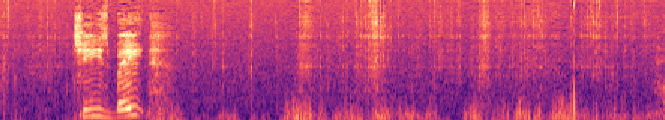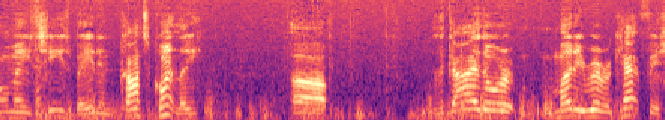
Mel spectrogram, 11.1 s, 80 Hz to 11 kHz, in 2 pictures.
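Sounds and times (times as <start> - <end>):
plastic bag crinkling: 1.5 - 5.5.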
